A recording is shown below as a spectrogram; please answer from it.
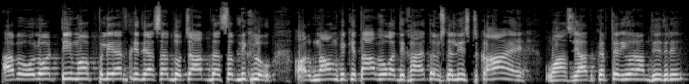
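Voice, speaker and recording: Teacher in a classroom, man with a very high, smooth, clear voice who keeps quizzing his students. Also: flat delivery, brisk. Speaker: English grammar teacher. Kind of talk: live classroom lecture.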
